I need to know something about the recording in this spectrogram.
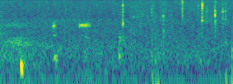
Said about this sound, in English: Um, flavor wise, and I'll yeah, let me take a sip now.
